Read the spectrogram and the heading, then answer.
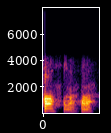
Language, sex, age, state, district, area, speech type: Odia, male, 18-30, Odisha, Ganjam, urban, conversation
